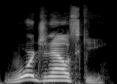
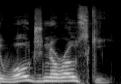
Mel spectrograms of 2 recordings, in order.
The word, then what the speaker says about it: Wojnarowski: I know that, according to Adrian Wojnarowski, and by the way, side note, it's pronounced Wojnarowski. He says it multiple times. People still continue to say Wojnarowski. You don't say whatever Mike Krzyzewski's name is pronounced phonetically. You say Mike Krzyzewski. Say Adrian Wojnarowski. That's his name.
